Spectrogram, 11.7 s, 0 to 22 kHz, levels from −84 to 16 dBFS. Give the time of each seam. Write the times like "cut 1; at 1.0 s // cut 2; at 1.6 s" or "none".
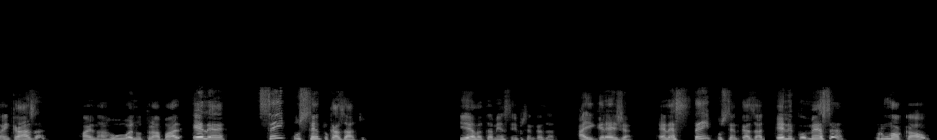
cut 1; at 9.6 s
